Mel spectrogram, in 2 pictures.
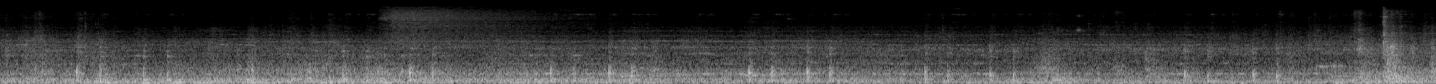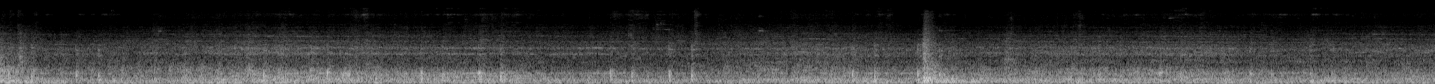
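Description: A freight train's flat wagons rolling past at close range: a steady rumble with wheels clattering over the rail joints. A brief hiss about four seconds in, and two sharp metallic clanks, one about halfway through and a louder one near the end.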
